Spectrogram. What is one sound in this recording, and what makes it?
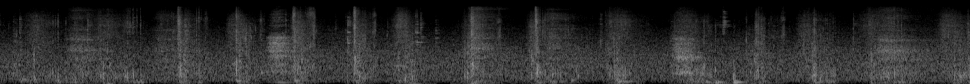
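Footsteps crunch through deep snow at a steady pace.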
